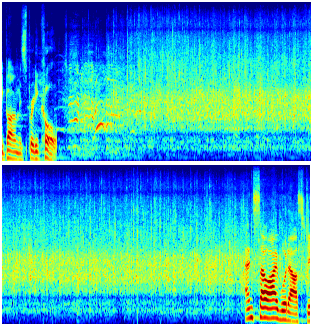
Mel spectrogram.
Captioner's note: applause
